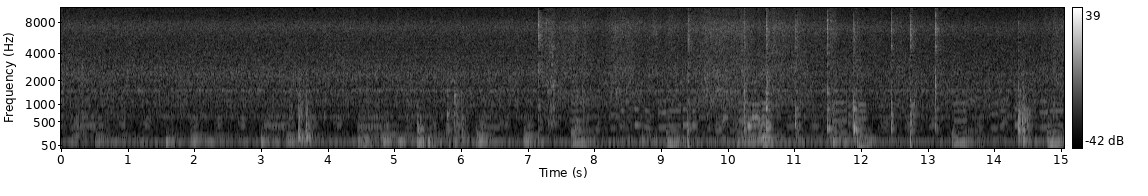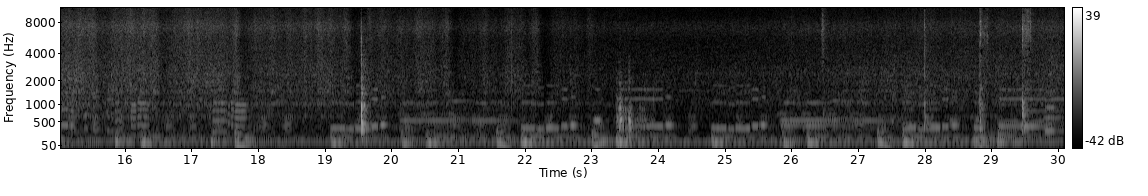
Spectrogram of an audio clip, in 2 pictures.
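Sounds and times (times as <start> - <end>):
vegetables sizzling in a wok: 0.0 - 30.0
spatula scraping a wok: 6.2 - 23.9, 26.3 - 30.0.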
